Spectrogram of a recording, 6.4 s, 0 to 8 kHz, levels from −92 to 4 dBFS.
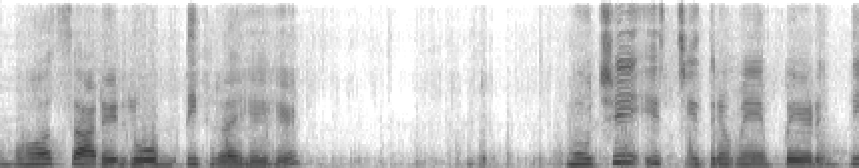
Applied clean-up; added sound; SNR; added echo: neural separator model SepFormer DNS4.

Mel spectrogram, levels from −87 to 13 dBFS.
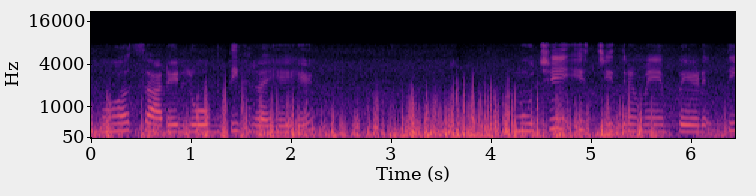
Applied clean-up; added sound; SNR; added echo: none; none; none; none.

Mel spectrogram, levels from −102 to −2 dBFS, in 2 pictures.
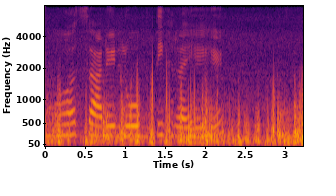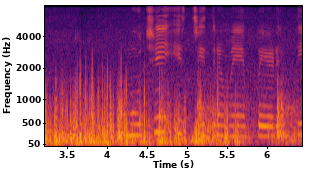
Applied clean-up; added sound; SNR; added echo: none; Thump, thud; 9 dB; none.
